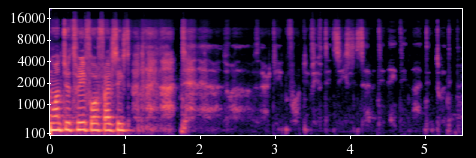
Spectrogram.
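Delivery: a playful count that trails off into a whisper; counting fading to a whisper. Pretend. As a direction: count on, dropping from soft voice down to a bare whisper. Counting a viewer's laughing rounds.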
